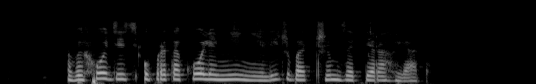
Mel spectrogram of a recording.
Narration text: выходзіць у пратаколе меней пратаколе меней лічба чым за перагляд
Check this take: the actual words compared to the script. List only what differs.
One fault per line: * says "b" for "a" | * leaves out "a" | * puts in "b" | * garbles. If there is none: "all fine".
* leaves out "пратаколе меней"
